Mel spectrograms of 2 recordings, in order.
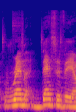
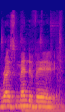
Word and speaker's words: Remdesivir: so far, because we don't know what's going to happen, nothing's official yet, but the drug Remdesivir, I was calling it Resmendivir in the last video,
